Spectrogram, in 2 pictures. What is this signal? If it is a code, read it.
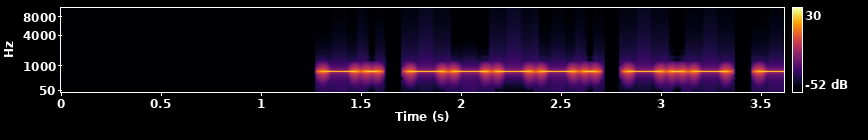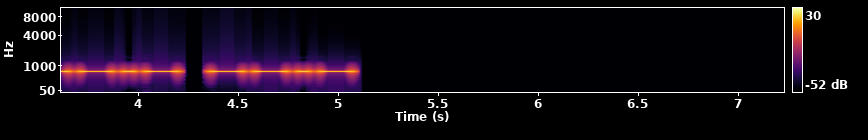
Morse code, heard as a keyed tone, about 22 wpm, 700 Hz. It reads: N9KQQ
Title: USA Call Signs - 5 Characters - Repeated 2x - 22wpm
